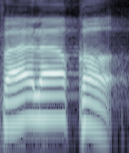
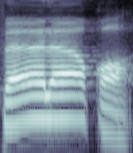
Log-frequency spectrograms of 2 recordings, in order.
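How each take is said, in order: First: The final q ends with an e-like echo. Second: The final q ends with an o-like echo. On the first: The speaker calls it wrong. "bukan e, tapi lebih ke o" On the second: The speaker calls it right. "tapi lebih ke o"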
